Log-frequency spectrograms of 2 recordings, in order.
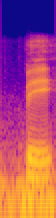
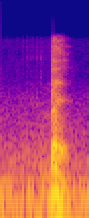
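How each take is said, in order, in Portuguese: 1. A letra é dita pelo nome completo. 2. A letra é dita pelo seu som puro. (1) "ao invés de" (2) "o som que as letras fazem"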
